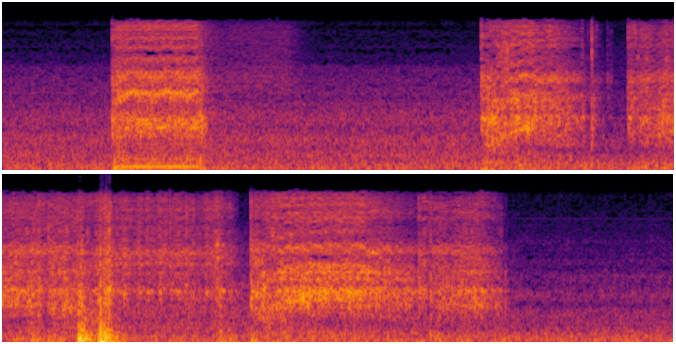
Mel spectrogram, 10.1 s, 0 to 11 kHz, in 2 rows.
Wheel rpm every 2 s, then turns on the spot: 40, 30, 130, 120, 30.
2-4 8-10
